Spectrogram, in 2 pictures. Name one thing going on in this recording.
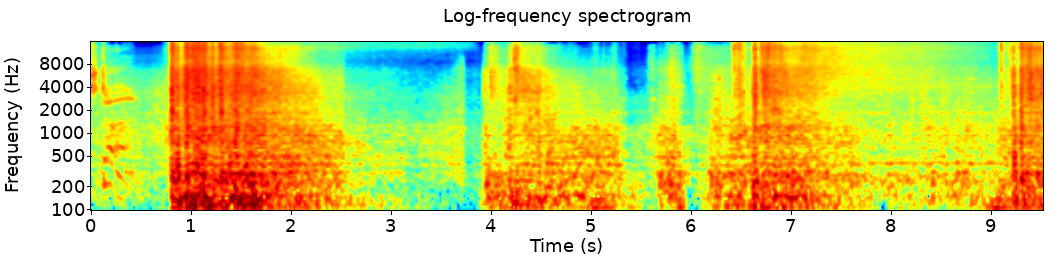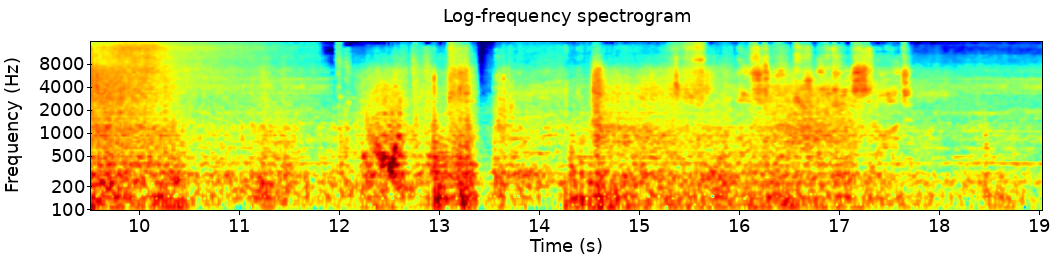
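Heavy naval guns boom in loud, deep blasts.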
